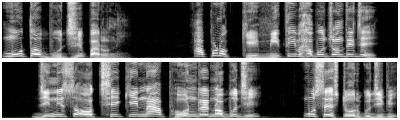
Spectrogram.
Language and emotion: Odia, disgusted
